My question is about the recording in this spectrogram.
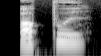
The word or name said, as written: opbud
